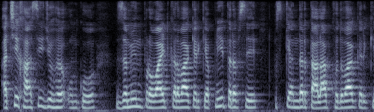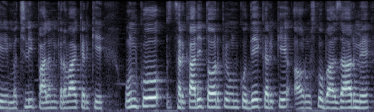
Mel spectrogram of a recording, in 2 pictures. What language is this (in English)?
Urdu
